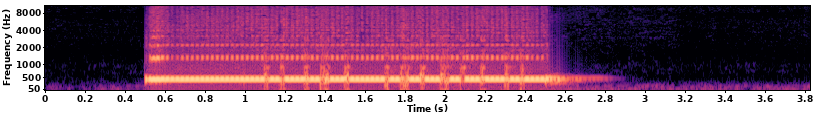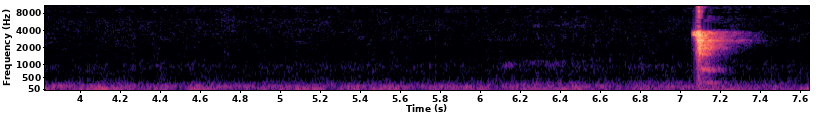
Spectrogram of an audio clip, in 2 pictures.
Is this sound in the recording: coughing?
no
